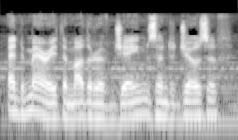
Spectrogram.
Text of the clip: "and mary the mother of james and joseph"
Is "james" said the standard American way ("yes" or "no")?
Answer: yes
